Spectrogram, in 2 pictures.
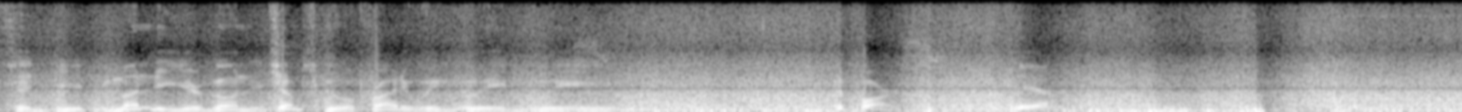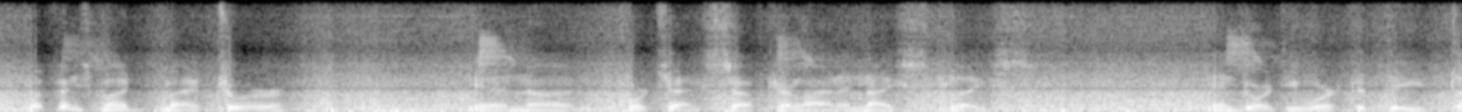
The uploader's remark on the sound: recorded a couple years ago on a very windy night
